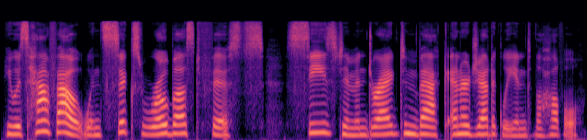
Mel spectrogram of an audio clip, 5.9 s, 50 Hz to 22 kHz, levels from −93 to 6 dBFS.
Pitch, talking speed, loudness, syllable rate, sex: 225 Hz, 185 wpm, -20 LUFS, 5.1 syllables/s, female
